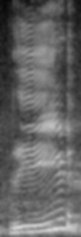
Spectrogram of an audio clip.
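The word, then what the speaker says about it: read: भी होगा है ना रीड रेड रेड ध्यान देना स्पेलिंग सेम रहेगा लेकिन यहां रेड बोलेंगे सेकंड और थर्ड फॉर्म में यह रूल है आगे आते हैं ठीक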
